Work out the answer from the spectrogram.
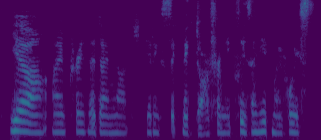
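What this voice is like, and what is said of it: Croaky voice. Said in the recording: “my voice is a little bit croaky over the last few days”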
